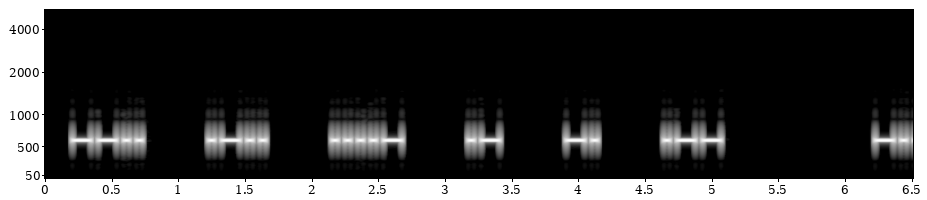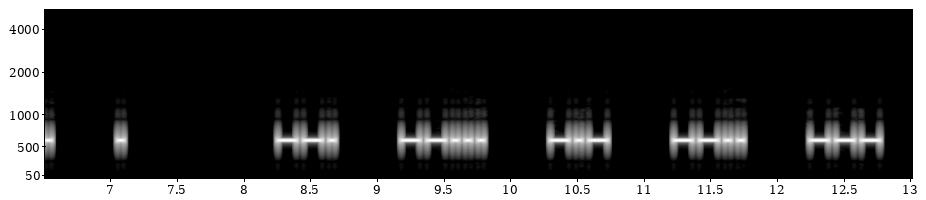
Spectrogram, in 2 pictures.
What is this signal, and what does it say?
Morse code, heard as a keyed tone, about 25 wpm, spaced as for 13 wpm, 600 Hz. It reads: ZL4ANW DE G7KZO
